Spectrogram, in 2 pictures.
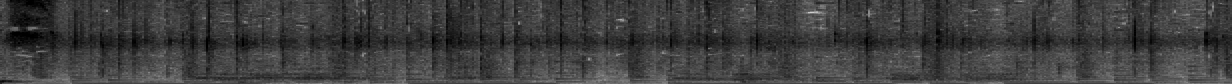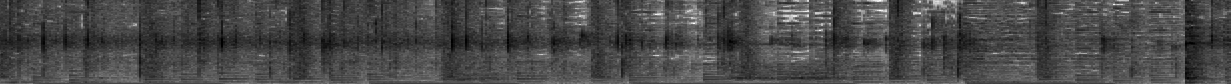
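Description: Chopped cabbage and onion sizzling as they fry in a kadai, under background music with a steady bass beat.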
